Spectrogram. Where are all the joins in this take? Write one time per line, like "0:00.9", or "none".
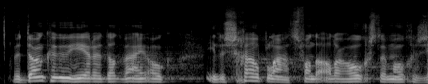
0:02.0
